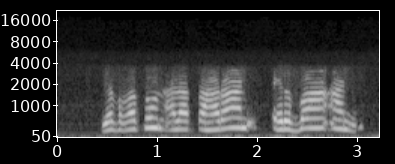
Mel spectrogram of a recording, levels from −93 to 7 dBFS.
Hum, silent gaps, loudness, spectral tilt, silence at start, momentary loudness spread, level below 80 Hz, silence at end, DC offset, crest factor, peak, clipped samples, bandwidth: none; none; -18 LUFS; -6.5 dB/octave; 0.45 s; 8 LU; -48 dBFS; 0.15 s; under 0.1%; 14 dB; -4 dBFS; under 0.1%; 5.2 kHz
